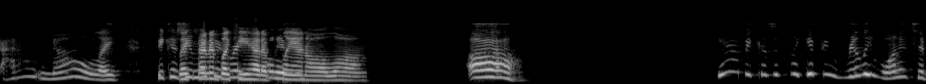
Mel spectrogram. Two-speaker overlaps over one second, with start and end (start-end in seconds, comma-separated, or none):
1.8-3.1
